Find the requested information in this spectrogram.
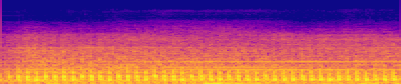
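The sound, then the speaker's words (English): Search-and-rescue helicopters circle over the collapsed bridge site in Baltimore, producing a loud, continuous rotor drone with rapid, regular chopping pulses and a broad engine whine. “Search and rescue helicopters look for signs of life, circling what can only be described as a remarkable sight.”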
